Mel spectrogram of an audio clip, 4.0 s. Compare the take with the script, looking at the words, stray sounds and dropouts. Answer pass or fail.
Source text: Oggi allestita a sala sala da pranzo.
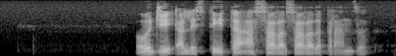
pass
